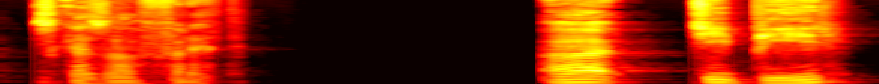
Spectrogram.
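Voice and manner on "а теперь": slow, careful question; cautious. A narrator's reading. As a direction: feel the way into the question, slowly. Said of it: "осторожно спросил Рон". (осторожно, медленно)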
